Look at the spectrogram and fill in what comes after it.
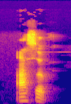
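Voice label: "асыв", Komi, male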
